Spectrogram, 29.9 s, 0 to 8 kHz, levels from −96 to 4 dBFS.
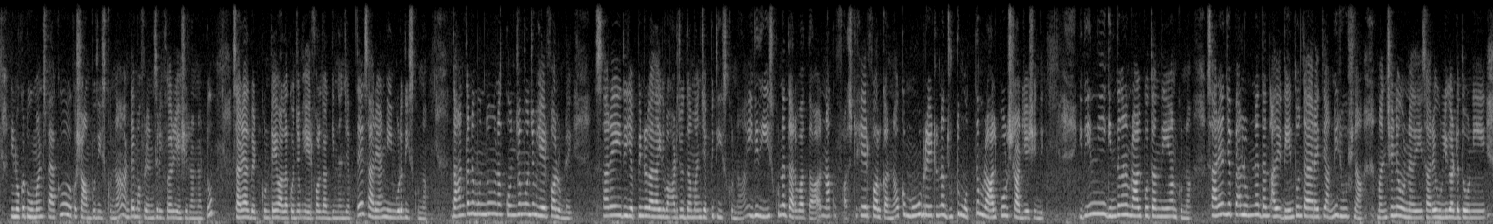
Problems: none marked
